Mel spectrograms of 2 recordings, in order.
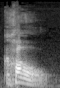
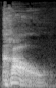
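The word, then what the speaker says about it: כָּל: there here it is coal right and why is a coal not cow well because the camat's grammar rule makes it a short o sound in a closed unexcended syllable usually the first it's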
